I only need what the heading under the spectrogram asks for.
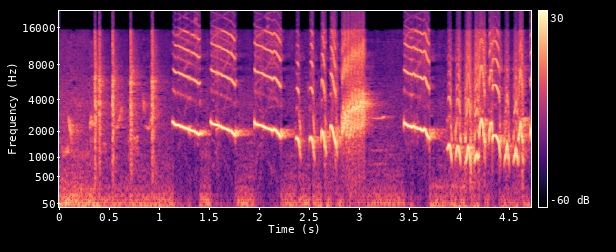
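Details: White-rumped shama, a fighting bird singing with open beak; loud bright whistles sliding downward, repeated in bursts, mixed with sharp rapid chips and a harsh buzzy note, over low background rumble.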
